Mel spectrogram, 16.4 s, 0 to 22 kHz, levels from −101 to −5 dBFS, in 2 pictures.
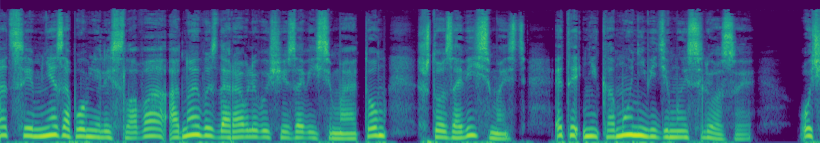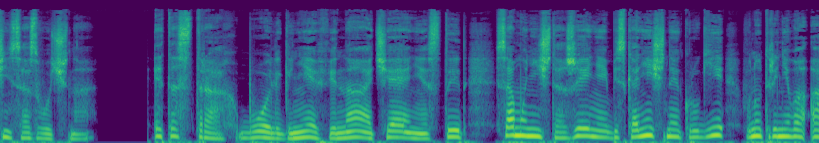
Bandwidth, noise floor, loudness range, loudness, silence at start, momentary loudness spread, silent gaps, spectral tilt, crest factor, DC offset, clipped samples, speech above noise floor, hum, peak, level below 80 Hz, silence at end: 17 kHz; -65 dBFS; 5 LU; -25 LUFS; 0 s; 10 LU; none; -4.5 dB/octave; 16 dB; under 0.1%; under 0.1%; 40 dB; none; -10 dBFS; -48 dBFS; 0 s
